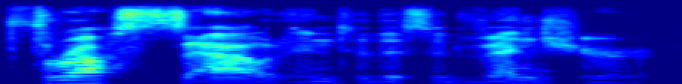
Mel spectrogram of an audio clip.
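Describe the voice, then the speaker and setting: A man with a low, bright, forceful voice in casual chat. He talks in a measured, explanatory way and fills his pauses with easy verbal tics. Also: expressive, poor audio. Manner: measured, explanatory, filler "you know". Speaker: podcast co-host, writer.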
